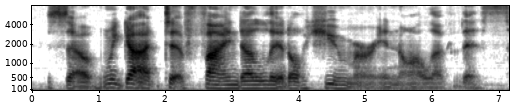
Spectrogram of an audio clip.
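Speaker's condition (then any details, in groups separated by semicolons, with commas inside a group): Essential tremor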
